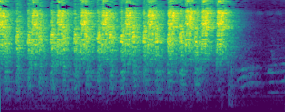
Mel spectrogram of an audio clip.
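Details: A national-champion Grey-cheeked Bulbul giving a harsh, rattling chatter of rapid pulses, about eight a second, for over two seconds before fading, with faint softer notes at the end.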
